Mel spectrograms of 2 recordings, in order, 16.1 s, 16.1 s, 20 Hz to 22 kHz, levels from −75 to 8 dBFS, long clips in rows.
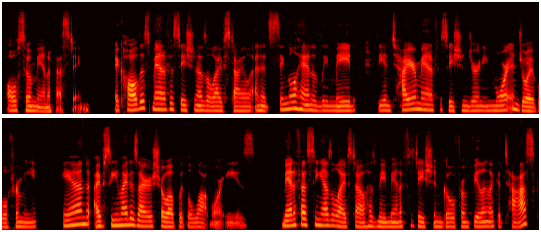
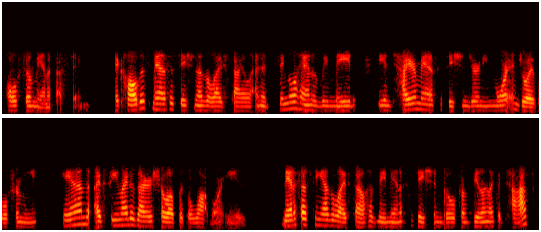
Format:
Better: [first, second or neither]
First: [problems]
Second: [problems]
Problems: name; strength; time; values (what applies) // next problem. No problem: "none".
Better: first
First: none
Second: phone-call audio; poor line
